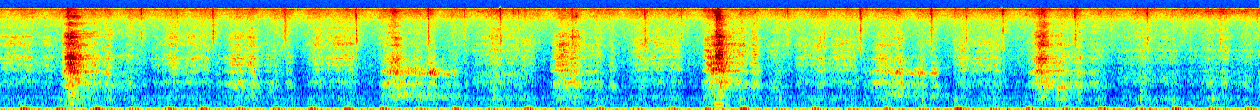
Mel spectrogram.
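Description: A woman breathing hard while jogging in place, with a breathy exhale about every one and a half to two seconds. Under it her bare feet land on a carpeted floor in steady, even thuds.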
